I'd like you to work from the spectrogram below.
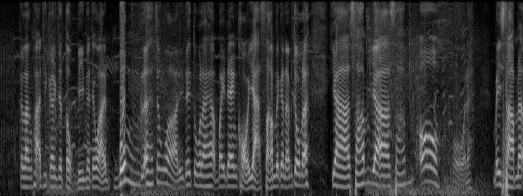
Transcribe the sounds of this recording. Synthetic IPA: ka˧mla˧ŋpʰa̰˦˥ʔa˧t̪ʰiː˦˧˩ka˧la˧ŋt͡ɕa˨˩t̪o˨˩k̚di˧nːa˦˥t͡ɕa˧wa̰ː˨˩ni˦˥bu˧˩mlɛ˦˥t͡ɕa˧ŋwa˨˩niː˦˥daː˥˩jt̪u˧ɐ˧ɾa˧jkʰa˦˥ba˧jdɛː˧ŋkʰɔː˩˦ja̰ː˨˩sa˦˥mloː˧˦ka˧nː˦˥pʰt͡ɕʰo˧mla˦˥ | jaː˨˩sa˦˥mjaː˨˩sa˦˥mʔoː˧˩hoː˨˩na˦˥ | ma˥˩jsa˦˥mna˦˥

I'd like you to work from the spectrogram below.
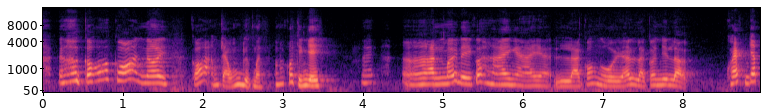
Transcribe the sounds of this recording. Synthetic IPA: ʔəː˨˩kɔ˨˦kɔ˨˦ʔa˧jŋ̟ʔəː˧jkɔ˨˦ʔa˧ŋt͡ɕa̰˧˨ŋ͡mʔa˧ŋ͡mɗɨ˨˩ək̚mï˨˩ŋ̟ʔa˧ŋnɔ˨˦jkɔ˨˦t͡ɕḭ˧˨ŋzi˨˩ | a˨˦j | ʔːʔa˧jŋ̟məː˨˦jɗi˧kɔ˨˦ɦaː˧jŋa˨˩jʔaː˨˩laː˨˩kɔ˨˦ŋɨ˨˩əjʔaː˨˩laː˨˩kɔː˧jɲɨ˧laː˨˩ | xwaː˦˥k̚ɲə˦˥t̚

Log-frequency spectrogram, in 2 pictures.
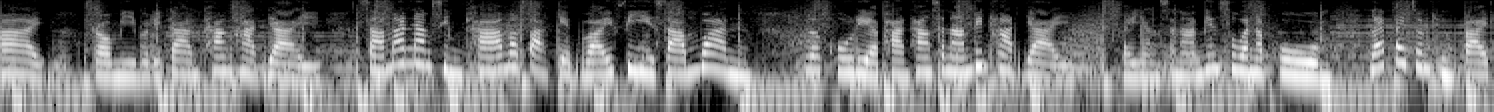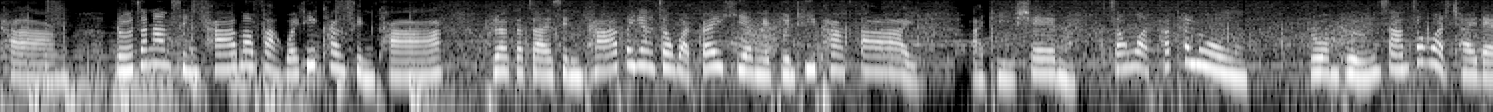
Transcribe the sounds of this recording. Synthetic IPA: aː˥˩jɾa˧wmiː˧bɔː˧ɾi˦˥kaː˧nkʰaː˧ŋɦaː˨˩t̪̚ja˨˩j | saː˨˩˦maː˥˩t̪̚na˧msi˨˩˦nkʰaː˦˥maː˧faː˨˩kːe˨˩p̚wa˦˥jfiː˧saː˩˦mwa˧n | pʰɯ˥˩ɐkʰuː˧ɾi˧ɐpʰaː˨˩nt̪ʰaː˧ŋsa˧naː˩˦mbi˧nɦaː˨˩t̪̚ja˨˩jpa˧jːa˧ŋsa˧naː˩˦mbi˧nsu˧a˧nːa˧pʰuː˧m | lɛ˦˥ʔpa˧jt͡ɕo˧nt̪ʰɯ˨˩˦ŋpaː˧jt̪ʰaː˧ŋ | ɾɯː˩˦t͡ɕa˨˩na˧msi˩˦nkʰaː˦˥maː˧faː˨˩k̚wa˦˥jt̪ʰiː˥˩kʰaː˧ŋsi˩˦nkʰaː˦˥ | pʰɯ˥˧˩ɐkɾa˧t͡ɕaː˧jsi˩˦nkʰaː˦˥pa˧jːa˧ŋt͡ɕa˧ŋwa˨˩t̪̚kla˥˩jkʰi˧əŋna˧jpʰɯː˦˥nt̪ʰiː˥˩pʰaː˥˩k̚t̪aː˥˩j | ʔaː˧t̪ʰi˧˥t͡ɕʰe˥˩n | t͡ɕa˧ŋwa˨˩t̪̚pʰa˦˥t̪ʰːa˧lu˧ŋ | ɾu˧əmt̪ʰɯ˩˦ŋsaː˩˦mt͡ɕa˧ŋwa˨˩t̪̚t͡ɕʰaː˧jdɛː˨˧˩

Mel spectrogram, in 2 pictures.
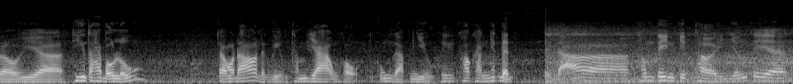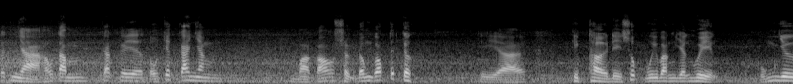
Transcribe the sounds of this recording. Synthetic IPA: zo˨˩jːt̪ʰi˧ənt̪aː˧jɓo̰˧˩lu˨˦ | t͡ɕɔ˧wɗɔ˨˦la˨˩k̚vḭ˧˨ənt̪ʰaː˧mzaː˧ʔə˧wŋ͡mɦo̰˧˨kʊ̰˧˥ŋ͡mɣa˨˩p̚ɲi˨˩əwxaː˨˦xɔ˨˦xa˧nɲə˦˥t̚ɗḭ˧˨ŋ̟˨˩ɗa̰ː˧˥t̪ʰə˧wŋ͡mt̪i˧nki˨˩p̚t̪ʰəː˨˩jɲɨ̰˧˥ŋkaː˨˦jkaː˦˥k̚ɲaː˨˩hə̰˧˩wt̪ə˧mkaː˦˥kːaː˨˦jt̪o˧˩t͡ɕɨ˦˥kːaː˨˦ɲə˧n | maː˨˩kɔ˨˦sɨ̰˧˨ɗə˨˦wŋ͡mɣɔ˦˥p̚t̪ï˦˥k̟̚kɨ˨˩k̚ | t̪ʰi˨˩˨ | ki˨˩əp̚t̪ʰəː˨˩jɗe˨˩swʊ˦˥t̚kwi˧ɓa˧nzə˧nhwḭ˧˨ən | kʊ̰˧˥ŋ͡mɲɨ˧

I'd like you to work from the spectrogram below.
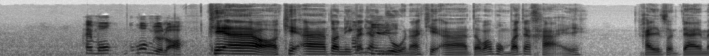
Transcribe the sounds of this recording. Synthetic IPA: ʔa˧˥˩jmo˦˥k̚mo˦˥ko˥˩mjuː˨˩lɔː˩˦kʰeː˧ʔaː˧lɔː˩˦kʰeː˧ʔaː˧t̪ɔː˧nːiː˦˥kɔː˥˩ja˧ŋjuː˨˩na˦˥kʰeː˧ʔaː˧t̪ɛː˨˩waː˥˩pʰo˩˦waː˥˩t͡ɕa˨˩kʰa̰ː˩˦j | kʰa˧jso˨˩˦nt͡ɕa˧jm˦

